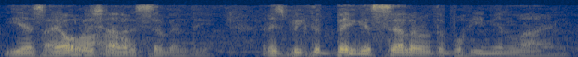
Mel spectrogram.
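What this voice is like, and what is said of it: Slight Dominican accent with New York tinge. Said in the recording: “you have a little bit of that Dominican accent, but there's something else in your voice. There's some other accent. It almost sounds New York.”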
